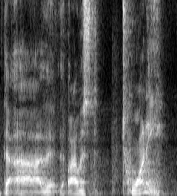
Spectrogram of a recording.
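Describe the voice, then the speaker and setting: A man's voice: lowish voice, unhurried, fairly bright tone. A man in his fifties from Long Island, a comedian guest talking loosely and rambling through memories. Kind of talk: casual interview chat.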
